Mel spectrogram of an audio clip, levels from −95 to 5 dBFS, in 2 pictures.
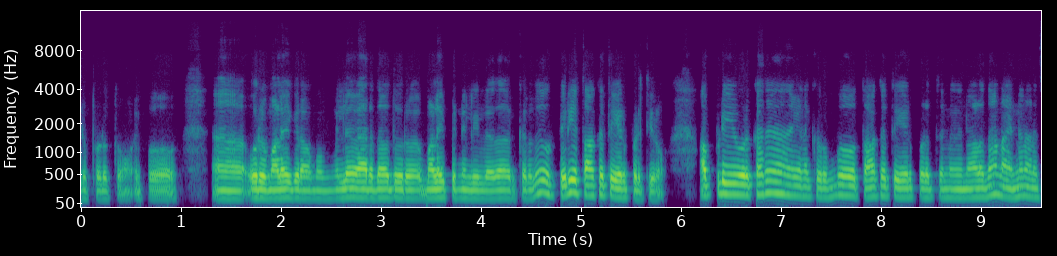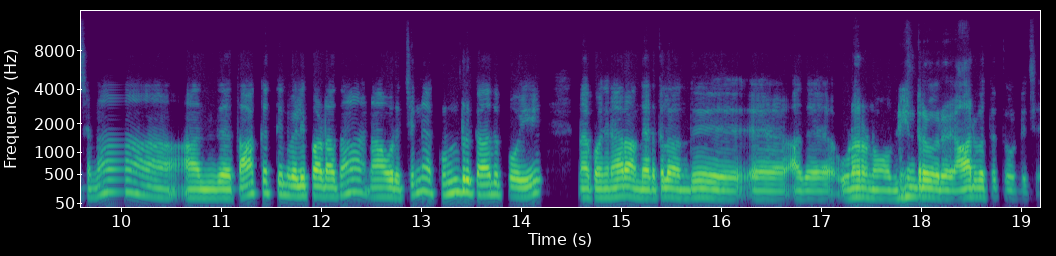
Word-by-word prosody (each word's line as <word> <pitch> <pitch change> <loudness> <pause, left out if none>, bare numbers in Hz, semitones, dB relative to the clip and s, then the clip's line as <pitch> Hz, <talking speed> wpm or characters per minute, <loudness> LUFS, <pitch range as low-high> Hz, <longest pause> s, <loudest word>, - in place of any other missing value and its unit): ஏற்படுத்தும். - - -8
இப்போ - - -8 0.8
அ - - 0 0.2
ஒரு 120 - +7
மலை 115 +1 +4
கிராமம், 110 -1 -2
இல்ல 120 - +1
வேற 120 - +5
ஏதாவது 120 0 +2
ஒரு 115 0 +1 0.2
மலை 120 +1 +4
பின்னணியில 115 -1 -2
ஏதாவது 115 0 +1
இருக்கிறது, 115 +8 -5
ஒரு 160 - -8
பெரிய 195 +7 +6
தாக்கத்த 150 -3 +2
ஏற்படுத்திரும். 120 0 -5 0.4
அப்படி 170 +4 -1 0.2
ஒரு 155 - +5
கதை 185 +3 0 0.3
எனக்கு 135 -1 -6
ரொம்போ 145 +5 -2 0.2
தாக்கத்தை 135 0 -1
ஏற்படுத்துனதுனால 120 -1 -3
தான், 165 0 -3
நான் 130 -2 -1
என்ன 145 +3 -3
நெனைச்சேன்னா 130 +6 -7 0.9
அந்த 120 0 +2
தாக்கத்தின் 170 -1 -2
வெளிப்பாடாதான், 145 +5 +2
"நான் 130 0 0
ஒரு 120 - -1
சின்னக் 190 +1 -5
குன்றுக்காவது 170 -3 +3
போயி, 135 +1 +2 0.5
நான் 125 -1 0
கொஞ்ச 125 0 +1
நேரம் 140 0 +5
அந்த 120 -2 0
இடத்துல 130 +3 +2
வந்து 120 +2 -2 0.8
அ - - -4
அத 110 - -4 0.4
உணரனும்." 120 -3 +1
அப்படின்ற 130 +5 0
ஒரு 115 -1 +2 0.2
ஆர்வத்த 130 0 0
தூண்டுச்சு. 225 - -13
130 Hz, 155 wpm, -19 LUFS, 120-150 Hz, 0.9 s, ஒரு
